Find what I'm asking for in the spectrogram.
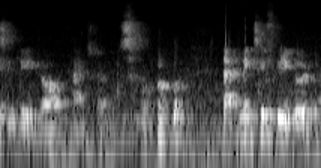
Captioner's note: laughs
